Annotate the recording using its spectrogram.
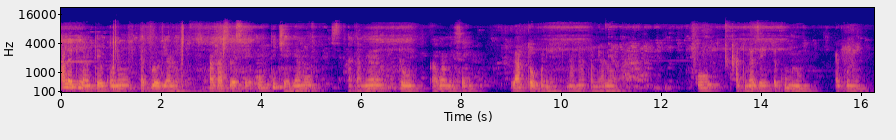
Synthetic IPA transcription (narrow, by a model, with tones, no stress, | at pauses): a˦lɛ˨ɖi˦lã˨n̩˨t̪ɛ˨kɔ˨nɔ̃˦ɛ˦plɔ˦ɖi˦a˨lɔ˨a˨ka˨slɛ˦sɛ˦ko˦t̪i˦t͡ʃɛ˨vi˨a˨nɔ̃˦ | a˨t̪a˨mĩ˦a˦t̪o˦ka˨w̃a˦mẽ˨fɛ˦ | la˦ft̪ɔ˨pnɛ̃˨mã˨nã˦˨t̪a˨mĩ˨a˨lɔ˦ | ko˦a˨t̪ɔ˨mĩ˨a˦zɛ˨e˦ku˦mlũ˦ | ɛ̰˨kɔ˦nĩ˨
